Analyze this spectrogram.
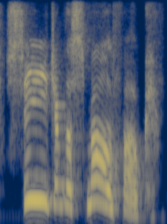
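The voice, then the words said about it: Weird halfling-like character voice. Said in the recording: “I'm going to call it in that weird halflingy voice.”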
